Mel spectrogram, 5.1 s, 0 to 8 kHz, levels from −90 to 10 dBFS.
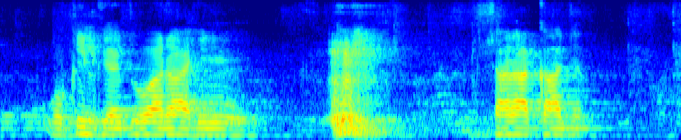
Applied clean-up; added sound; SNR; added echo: none; none; none; none.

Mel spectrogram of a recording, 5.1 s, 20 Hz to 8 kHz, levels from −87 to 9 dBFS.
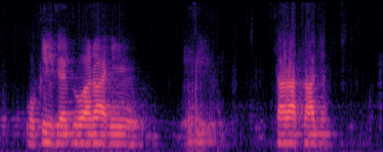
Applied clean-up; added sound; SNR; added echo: neural separator model SepFormer DNS4.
